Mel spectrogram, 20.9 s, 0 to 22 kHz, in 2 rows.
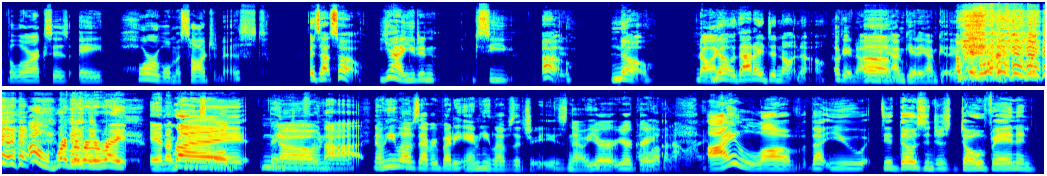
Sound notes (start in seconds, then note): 9.5 both laughing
